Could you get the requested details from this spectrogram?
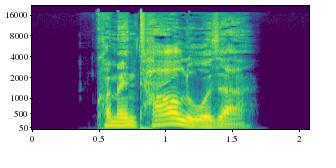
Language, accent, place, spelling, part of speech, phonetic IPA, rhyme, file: German, Germany, Berlin, kommentarloser, adjective, [kɔmɛnˈtaːɐ̯loːzɐ], -aːɐ̯loːzɐ, De-kommentarloser.ogg
- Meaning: inflection of kommentarlos: 1. strong/mixed nominative masculine singular 2. strong genitive/dative feminine singular 3. strong genitive plural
